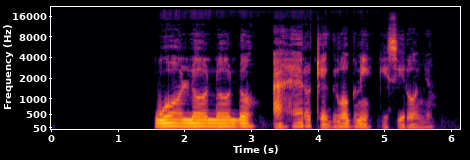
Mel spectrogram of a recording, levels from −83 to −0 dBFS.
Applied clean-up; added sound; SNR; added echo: neural mask model DeepFilterNet 3.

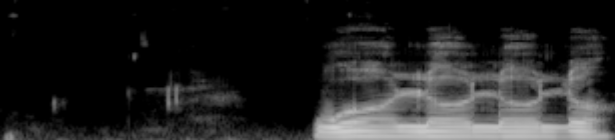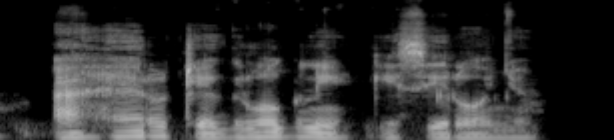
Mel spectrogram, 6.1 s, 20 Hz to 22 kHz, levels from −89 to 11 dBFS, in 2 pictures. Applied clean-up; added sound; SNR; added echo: neural mask model Resemble Enhance denoiser.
